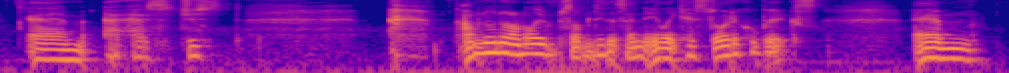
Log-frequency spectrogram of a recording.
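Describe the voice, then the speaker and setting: Speaking at a fairly slow pace with long, frequent pauses, a woman with a Scottish accent has a very deep, low pitch, a dark, mellow tone and lively intonation. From Scotland. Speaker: book reviewer. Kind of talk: casual vlog review.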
